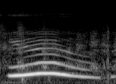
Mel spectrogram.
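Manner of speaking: high, loud, drawn-out gushing; cooing. Real, not acted. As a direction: gush slowly over an adorable puppy. Cooing over the puppy.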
